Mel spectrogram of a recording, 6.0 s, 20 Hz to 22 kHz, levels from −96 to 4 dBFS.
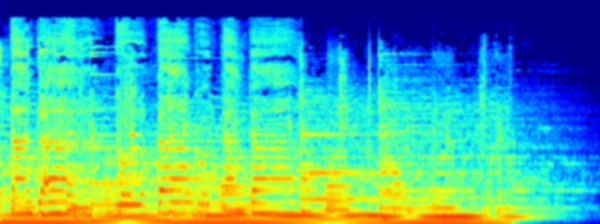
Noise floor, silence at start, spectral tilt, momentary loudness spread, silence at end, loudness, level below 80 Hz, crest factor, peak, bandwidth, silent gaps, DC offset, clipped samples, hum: -48 dBFS; 0 s; -6.5 dB/octave; 7 LU; 0.6 s; -15 LUFS; -20 dBFS; 14 dB; 0 dBFS; 16 kHz; none; under 0.1%; under 0.1%; none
